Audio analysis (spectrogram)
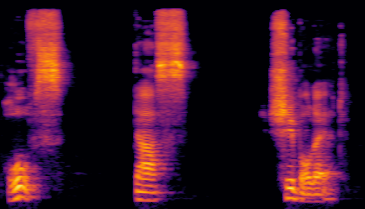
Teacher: And you can hear, as I'm saying it, that Celan has packed those S's right next to those sh sounds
